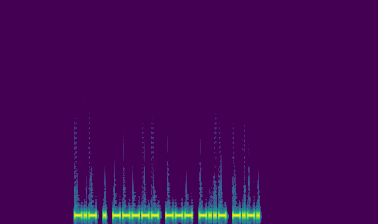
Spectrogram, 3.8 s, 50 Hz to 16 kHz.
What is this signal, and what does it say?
Morse code, heard as a keyed tone, about 53 wpm, 700 Hz. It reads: KE0OXC
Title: USA Call Signs - 6 Characters - 4x Character Spacing - 50wpm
